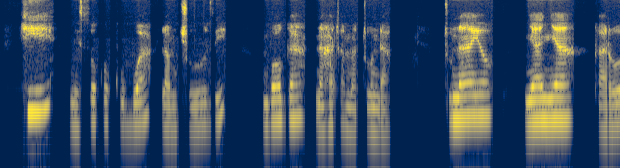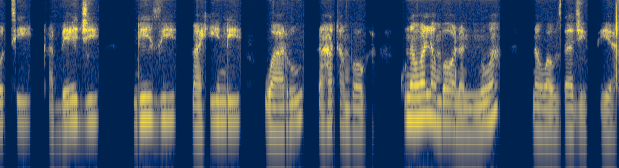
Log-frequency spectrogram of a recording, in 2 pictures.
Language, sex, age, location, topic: Swahili, female, 18-24, Kisumu, finance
